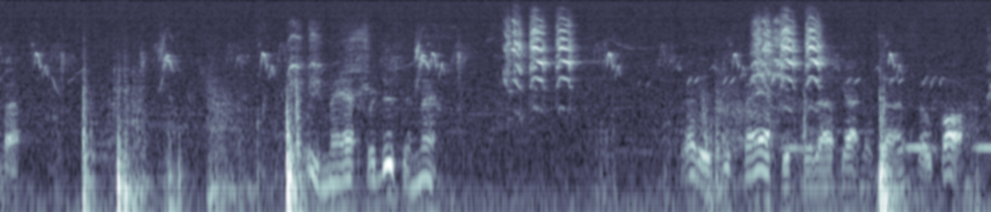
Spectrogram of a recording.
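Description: Gear knocks against a boat now and then.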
